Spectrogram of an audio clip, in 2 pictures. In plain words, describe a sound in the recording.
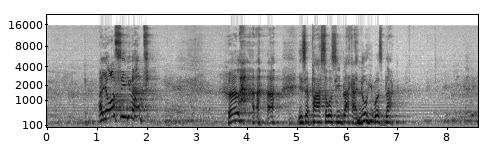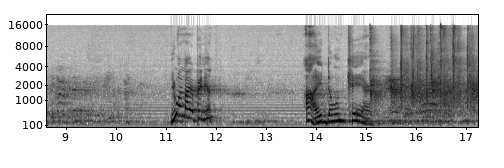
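An elderly man preaches with animation into a microphone, in a large echoing hall.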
